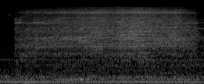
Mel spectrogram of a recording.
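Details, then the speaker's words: FPV quad brushless motor spun props-off from Betaflight motors tab, hand on frame: steady tone with a rough, ratchety hiss, a worse bearing than the others. "that one that you can hear the bearing is a little bit worse on that one"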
